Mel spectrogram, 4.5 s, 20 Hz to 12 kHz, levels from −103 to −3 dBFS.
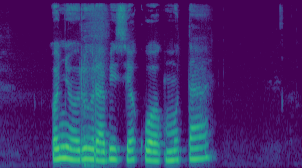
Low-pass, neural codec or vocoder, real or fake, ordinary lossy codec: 10.8 kHz; none; real; none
